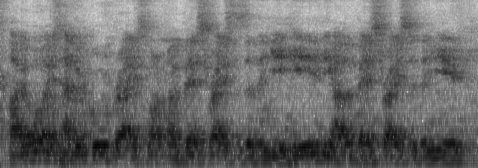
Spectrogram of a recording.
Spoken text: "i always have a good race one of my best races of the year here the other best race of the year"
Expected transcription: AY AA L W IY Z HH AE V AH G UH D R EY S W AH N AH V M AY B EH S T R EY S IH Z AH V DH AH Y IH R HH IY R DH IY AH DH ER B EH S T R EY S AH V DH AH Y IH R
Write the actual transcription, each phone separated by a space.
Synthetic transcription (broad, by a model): AY AA L W IY Z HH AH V AH G UH D R EY S W AH N AH V M AY B EH S T R EY S IH Z AH V DH AH Y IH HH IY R DH IY AH DH ER B EH S T R EY S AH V DH AH Y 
